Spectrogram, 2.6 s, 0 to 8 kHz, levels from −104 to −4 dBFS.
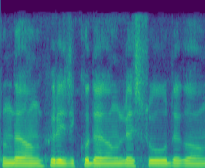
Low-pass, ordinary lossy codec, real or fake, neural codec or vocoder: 7.2 kHz; AAC, 48 kbps; fake; codec, 16 kHz, 8 kbps, FunCodec, trained on Chinese and English, 25 frames a second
